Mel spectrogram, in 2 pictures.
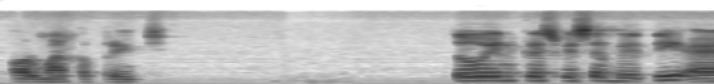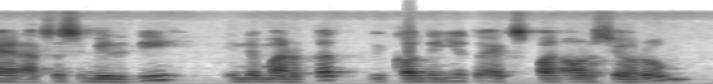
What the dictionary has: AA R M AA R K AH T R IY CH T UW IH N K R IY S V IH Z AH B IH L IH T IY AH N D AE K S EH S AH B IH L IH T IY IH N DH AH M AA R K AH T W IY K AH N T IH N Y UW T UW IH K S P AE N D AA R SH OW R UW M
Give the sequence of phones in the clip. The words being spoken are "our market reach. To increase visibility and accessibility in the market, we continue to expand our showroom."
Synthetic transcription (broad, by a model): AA R M AA R K AH T R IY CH T UW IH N K R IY S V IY S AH B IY L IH T IY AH N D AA K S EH S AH B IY L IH T IY IH N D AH M AA R K AH T W IY K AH N T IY N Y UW T UW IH K S P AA N AA R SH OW R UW M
